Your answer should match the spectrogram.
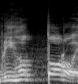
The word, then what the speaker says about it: বৃহত্তর: কিভাবে ক দেখেন একটু, এখানে বৃহত্তর, এখানে কিন্তু একটা অ আছে লাস্টে, ঠিক না?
